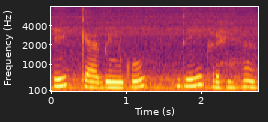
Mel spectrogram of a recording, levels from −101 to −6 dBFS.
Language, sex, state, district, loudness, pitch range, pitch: Hindi, male, Chhattisgarh, Raipur, -14 LUFS, 195-240 Hz, 210 Hz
